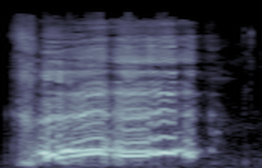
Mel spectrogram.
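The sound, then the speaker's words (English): A man imitates the strangled, choking gasp of a man who stopped breathing in his sleep during a spa foot massage: one loud, drawn-out groaning rasp lasting about a second that cuts off abruptly with a faint catch at the end. “And we thought he had stopped breathing and he had in his sleep.”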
